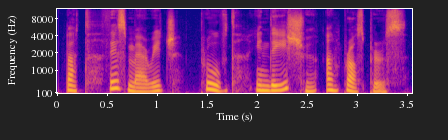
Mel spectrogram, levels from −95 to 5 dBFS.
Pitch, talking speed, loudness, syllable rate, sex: 195 Hz, 135 wpm, -17 LUFS, 5.3 syllables/s, female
